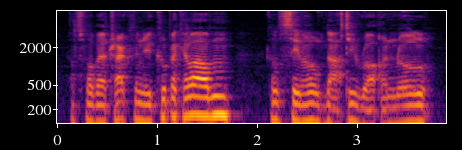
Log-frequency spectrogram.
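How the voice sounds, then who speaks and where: A man talks at a very fast pace. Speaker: radio host. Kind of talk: radio DJ patter introducing tracks and release dates. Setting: radio studio. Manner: brisk, matter-of-fact, informative.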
